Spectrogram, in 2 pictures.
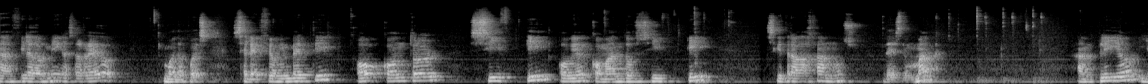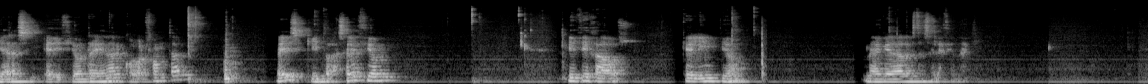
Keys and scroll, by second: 7.0 shift+super+i, 9.5 super++, 14.8 super+d.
